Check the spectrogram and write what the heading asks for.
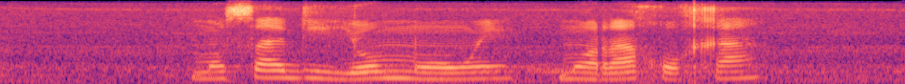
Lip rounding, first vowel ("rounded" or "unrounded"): rounded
